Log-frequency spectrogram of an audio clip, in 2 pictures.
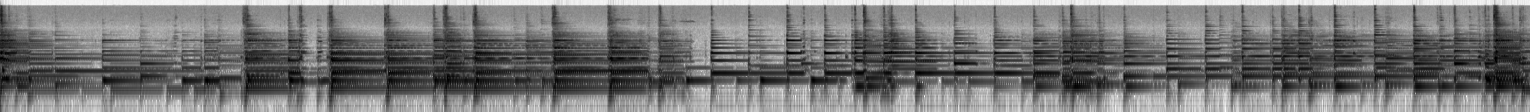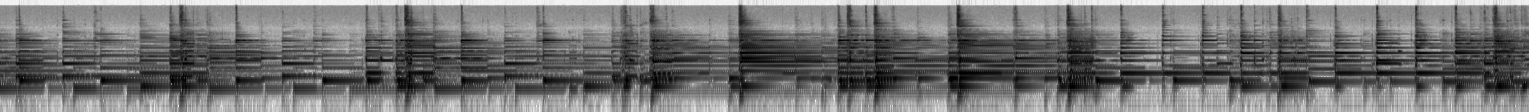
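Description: A solo nylon-strung handmade ukulele with a side sound port, played fingerstyle: a continuous melody of plucked notes and chords, several notes a second.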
